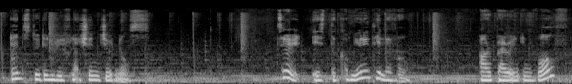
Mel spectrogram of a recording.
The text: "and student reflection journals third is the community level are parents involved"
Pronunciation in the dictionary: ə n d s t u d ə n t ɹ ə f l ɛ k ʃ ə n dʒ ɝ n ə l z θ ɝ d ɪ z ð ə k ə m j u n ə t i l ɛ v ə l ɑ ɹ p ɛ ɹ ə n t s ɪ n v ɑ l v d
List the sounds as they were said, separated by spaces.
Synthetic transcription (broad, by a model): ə n s t u d ə n t ɹ ə f l ɛ k ʃ ə n dʒ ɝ n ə l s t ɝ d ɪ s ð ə k ə m j u n ə t i l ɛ v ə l ɑ w p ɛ ɹ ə n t ɪ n v ɑ l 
